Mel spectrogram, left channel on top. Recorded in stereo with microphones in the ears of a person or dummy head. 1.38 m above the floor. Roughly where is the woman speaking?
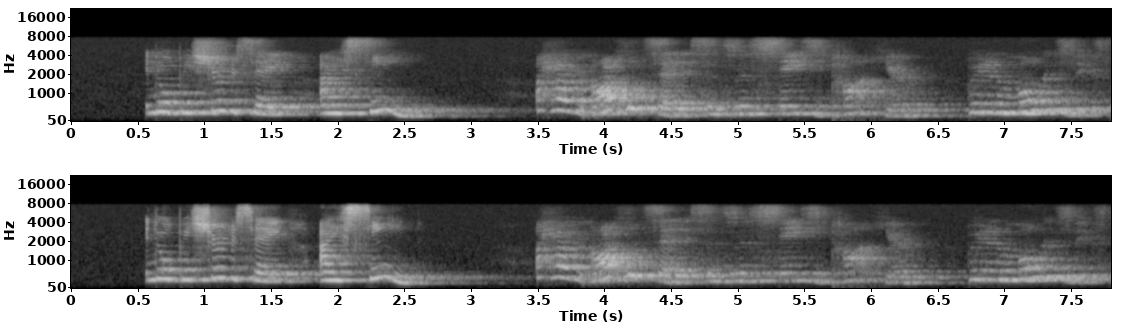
Right.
